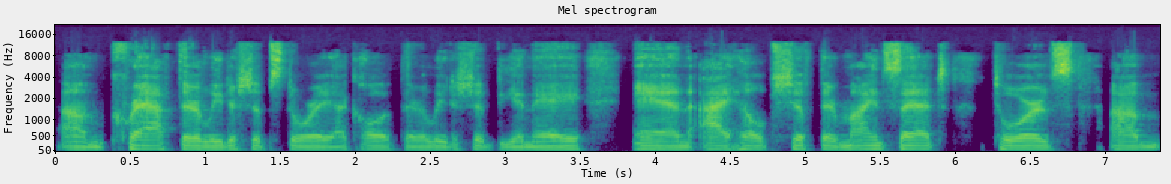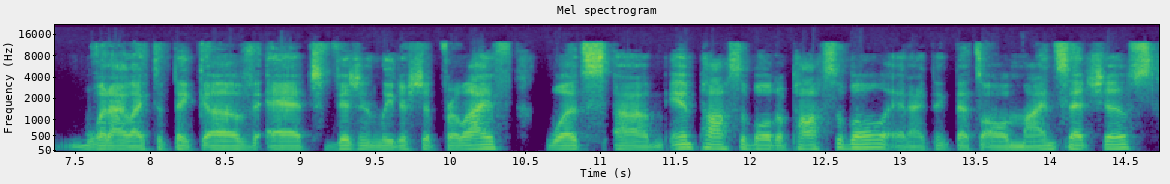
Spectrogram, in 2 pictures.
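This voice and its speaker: A man, a leadership coach, speaking in an earnest, measured way with frequent ums as a podcast guest. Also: low-pitched, little pitch movement, no echo, clean studio sound. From United States. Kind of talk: casual interview talk.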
